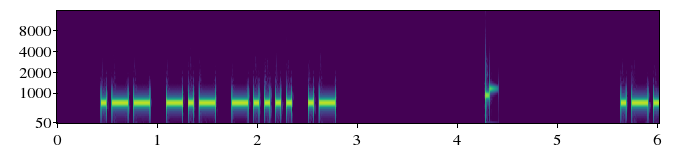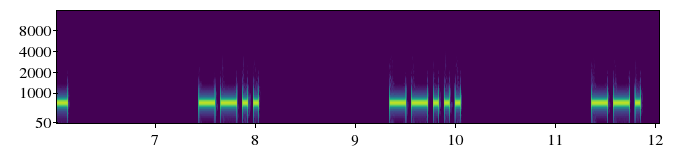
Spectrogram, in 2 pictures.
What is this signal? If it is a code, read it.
Morse code, heard as a keyed tone, about 22 wpm, spaced as for 9 wpm, 700 Hz. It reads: WK6A WZ7G
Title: USA Call Signs - 4 Characters - 8x Character Spacing - 22wpm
